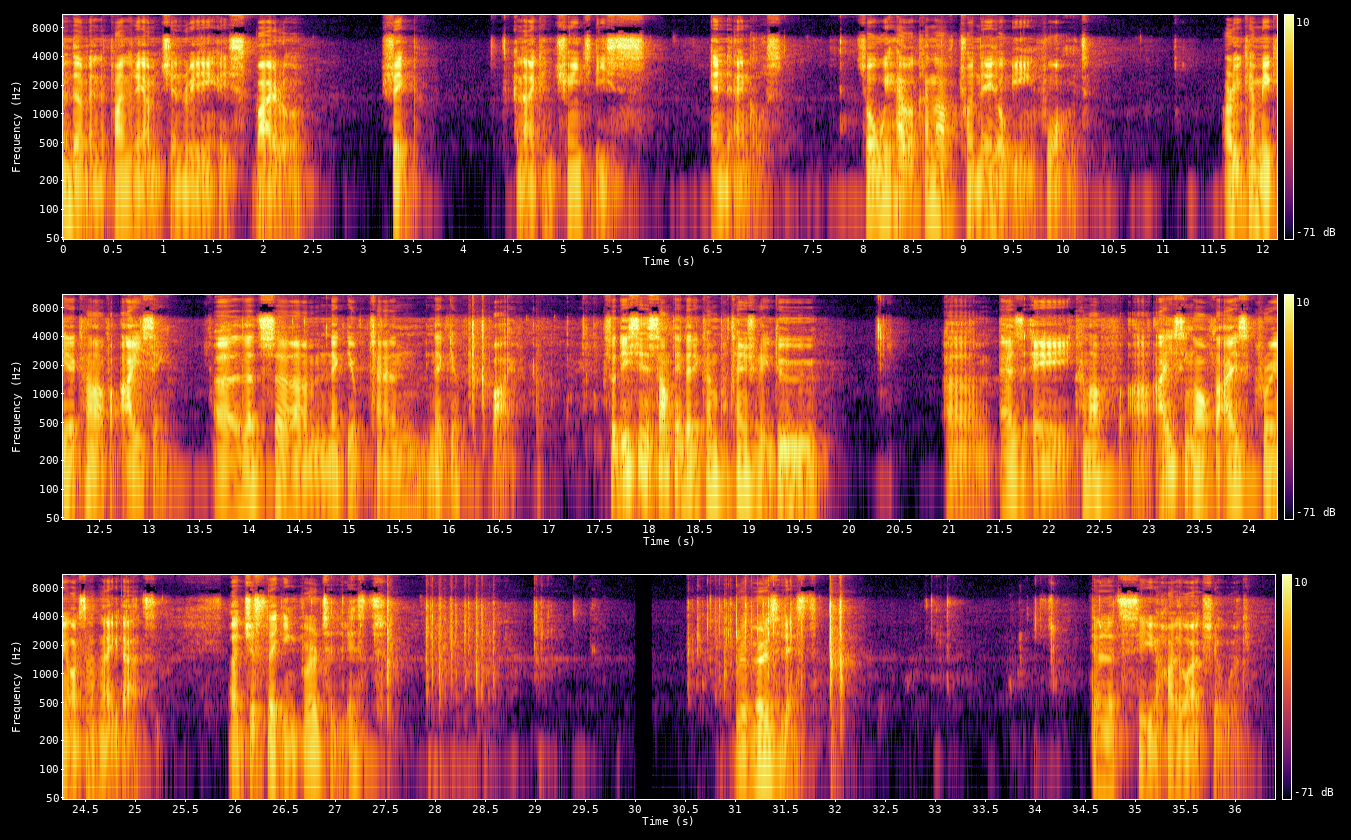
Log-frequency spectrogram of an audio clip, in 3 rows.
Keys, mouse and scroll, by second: 4.4-7.5 drag, 8.8-11.8 drag, 13.6 middle click, 14.5-17.3 drag, 17.3-17.8 shift+middle drag, 17.8-18.4 scroll up 2, 18.4-21.3 shift+middle drag, 21.3-24.3 drag, 26.8-27.4 drag, 27.4 ctrl+a, 34.8-36.4 drag.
